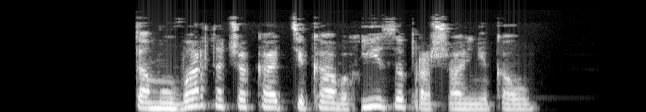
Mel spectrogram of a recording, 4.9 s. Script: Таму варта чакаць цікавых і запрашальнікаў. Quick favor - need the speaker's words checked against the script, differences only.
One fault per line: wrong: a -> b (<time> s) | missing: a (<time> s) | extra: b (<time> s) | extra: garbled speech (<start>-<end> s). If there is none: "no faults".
no faults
